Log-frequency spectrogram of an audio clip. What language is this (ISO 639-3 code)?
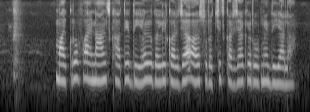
bho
